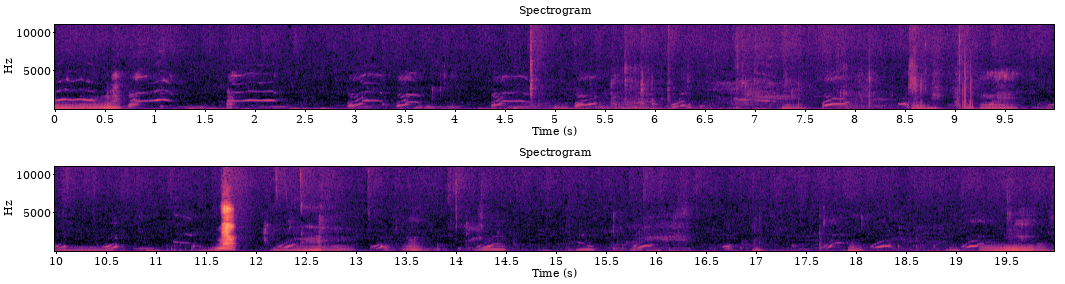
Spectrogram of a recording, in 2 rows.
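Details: Litter of 33-day-old Kangal puppies at a farm, fed extra goat milk and formula; many short squeaky whines and yelps crowd together, with clicks and rustling throughout.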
